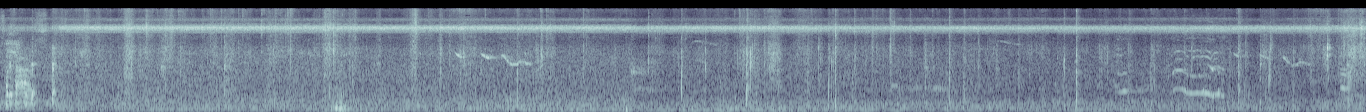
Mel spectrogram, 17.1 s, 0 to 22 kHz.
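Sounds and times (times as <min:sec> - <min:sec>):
high-pitched insect drone: 0:00.1 - 0:09.9
footsteps on dry leaves: 0:00.7 - 0:17.0.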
